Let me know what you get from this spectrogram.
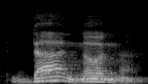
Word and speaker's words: Danone: Danone, en français, est Danone. Danone. Vous va prononcer au N au final. Va acabar no N. Non va prononcer au E no final. Danone.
